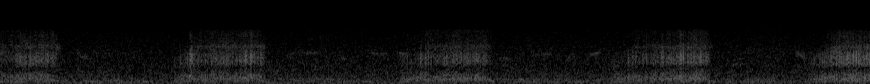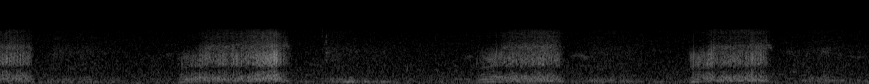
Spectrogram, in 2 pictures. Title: snoring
